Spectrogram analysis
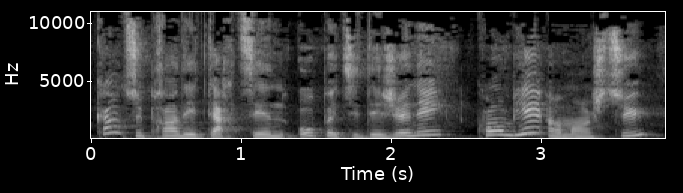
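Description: Woman, storybook read-aloud, animated pitch, fairly high, expressive, talks to the child. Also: moderate pace. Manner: expressive, addresses the child listener directly.

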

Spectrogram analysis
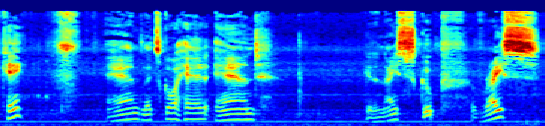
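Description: Slow-talking man in a home kitchen. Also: a little high, a little hiss or hum. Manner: relaxed, hesitant, many fillers. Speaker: cooking vlogger. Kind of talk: casual cooking demonstration.

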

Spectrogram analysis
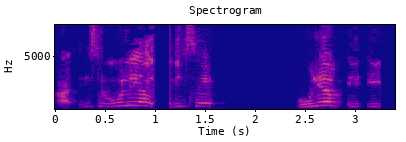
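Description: A woman's voice: high-pitched, slow, no room sound. A woman with an Argentine Spanish accent co-hosting a casual live stream, reading out listener stories with crude, mocking asides.

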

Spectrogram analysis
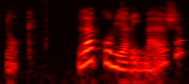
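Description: A woman hosting a photo editing tutorial, explaining each step slowly with hesitant fillers. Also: medium pitch, animated, vocal fry, a little mellow, breathy edge, lo-fi sound. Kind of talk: screen-recorded software tutorial.

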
